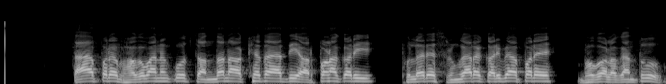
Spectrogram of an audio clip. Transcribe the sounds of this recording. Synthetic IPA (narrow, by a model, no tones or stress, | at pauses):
t̪apɔɾebʱɔɡɔbanɔŋkut͡ʃɔnd̪ɔnɔːkʰjɔt̪aːd̪iɔɾpɔɽ̃ɔkɔɾi | pʰulɔɾesɾuŋɡaɾɔkɔɾibapɔɾe | bʱoɡɔlɔɡant̪u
